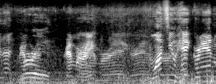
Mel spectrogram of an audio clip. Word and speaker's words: Grand Marais: Grand Marais.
